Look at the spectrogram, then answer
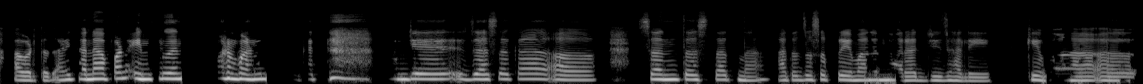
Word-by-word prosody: आवडतात. 190 -2 -2
आणि 210 +2 +2
त्यांना 240 +1 +6
आपण 275 +3 +1
इन्फ्लुअन्स 255 +1 +5 0.4
म्हणून 250 -2 +7 1.3
म्हणजे 245 0 +1
जसं 240 +1 0
का 245 0 -3 0.6
अ, - - -9 0.6
संत 230 -1 +3
असतात 220 0 -3
ना, 185 -3 -2 0.3
आता 195 +1 -5
जसं 210 +1 -3
प्रेमानंद 200 -1 +1
महाराजजी 185 -1 -4
झाले 175 -3 -4 0.5
किंवा 185 -2 -3 0.3
अ, 180 -1 -3
220 Hz, 105 wpm, -26 LUFS, 190-245 Hz, 1.3 s, म्हणून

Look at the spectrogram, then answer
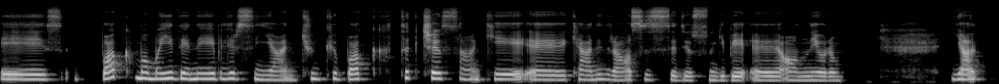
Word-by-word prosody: eee, 230 -1 +3
s 230 +3 -8 0.4
bakmamayı 280 -4 +3
deneyebilirsin, 260 0 +2
yani. 205 - -2
Çünkü 250 0 -4
baktıkça 255 +3 +1
sanki, 240 -3 -4
eee, 215 -3 +1
kendini 225 0 -3
rahatsız 205 +2 -1
hissediyorsun 195 -3 -3
gibi, 195 0 -1 0.2
iii, 190 -1 +1
anlıyorum. 190 -1 -1 1.1
Ya, 115 - +5
ııı, 120 0 -2
230 Hz, 100 wpm, -23 LUFS, 200-255 Hz, 1.1 s, Ya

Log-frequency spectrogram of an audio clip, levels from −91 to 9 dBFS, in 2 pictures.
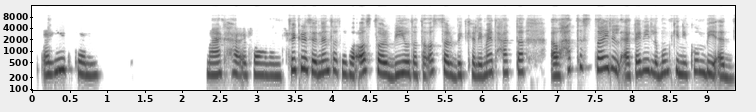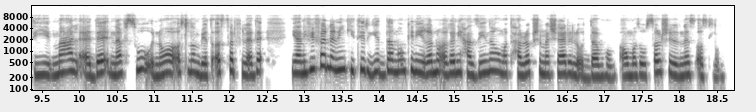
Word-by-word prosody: أكيد 285 +6 +3
طبعًا. 240 -2 -1 1.4
معاك 250 +1 0
حق 260 -3 -2
فعلًا، 230 -2 -1
فكرة 320 -3 +4
إن 260 +1 +2
أنت 300 +2 +1
تتأثّر 265 +1 +3
بيه 245 +4 +1
وتتأثّر 260 +2 -1
بالكلمات 240 +3 -2
حتّى، 275 +1 -2 0.4
أو 230 - +5
حتّى 330 - -5
ستايل 360 -1 +2
الأغاني 275 -1 +1
اللي 275 -4 0
ممكن 275 +2 -1
يكون 270 +3 -2
بيأديه، 235 -1 -1
مع 275 +4 +1
الأداء 270 -1 +2
نفْسه 265 +7 0
إن 230 -1 0
هو 265 +2 +2
أصلًا 285 -1 -1
بيتأثّر 280 +6 0
في 280 - -14
الأداء، 245 +4 0 0.4
يعني 265 0 +3
في 335 +4 +3
فنانين 345 -4 +3
كتير 320 0 0
جدًا 285 +1 0
ممكن 300 +1 +1
يغنوا 270 +1 +2
أغاني 265 +3 +2
حزينة، 260 +4 -1
وما 260 -2 -2
تحركش 255 +2 -3
مشاعر 255 0 0
اللي 250 -2 0
قدّامهم، 215 0 -2
أو 225 - -1
ما 230 0 -1
توصلش 270 +5 -2
للناس 240 0 -1
أصلًا. 215 0 -7
265 Hz, 155 wpm, -23 LUFS, 240-290 Hz, 1.4 s, أو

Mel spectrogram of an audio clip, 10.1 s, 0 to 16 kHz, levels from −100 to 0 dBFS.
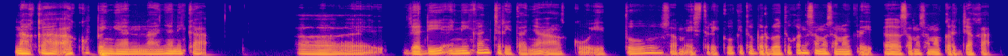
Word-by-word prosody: Nah 115 -2 +6
Kak, 115 0 +2
aku 115 +5 +1
pengen 110 -3 +3
nanya 105 +3 +2
nih 110 +2 +2
Kak. - - -2 0.9
Eee, 100 0 -1 0.2
jadi 115 +3 +2
ini 120 +2 +3
kan 145 +2 +2
ceritanya 105 -4 -2
aku 95 -1 -6
itu, 115 +8 -2
sama 110 -7 -4
istriku 95 +3 -5
kita 120 0 -3
berdua 100 -3 +2
itu 120 +5 -3
kan 135 +2 +2
sama-sama 105 -4 +2
kri 90 -1 -5
e 100 -1 +3
sama-sama 100 +1 0
kerja 95 -1 -2
Kak. 90 - -6
105 Hz, 155 wpm, -26 LUFS, 100-115 Hz, 0.9 s, Nah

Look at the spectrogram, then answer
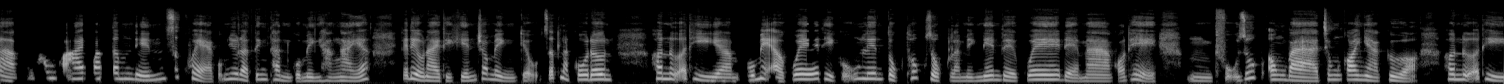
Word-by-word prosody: là - - +2
cũng - - -20
không 290 - -7
có - - +2
ai 260 +1 +4
quan 265 0 +1
tâm 260 -1 -2
đến 220 +4 0
sức 350 +5 +1
khỏe 225 - 0
cũng 230 - -10
như 250 0 -1
là 210 -4 +2
tinh 230 +5 -6
thần 215 -8 -4
của 155 - -4
mình 165 0 -3
hằng 170 0 -5
ngày 170 -2 -1
á, 220 - +1 0.3
cái - - -2
điều 230 -7 +4
này 170 -2 +3
thì 165 0 -5
khiến 175 +2 -2
cho 255 +4 +1
mình, 185 -10 -2
kiểu, - - -4
rất - - -1
là 305 - 0
cô 225 0 +2
đơn. 230 0 +5 0.4
Hơn 270 -1 +2
nữa 255 - +1
thì, 190 -9 -1
à, 165 -1 +1
bố 205 - -1
mẹ 265 +4 +3
ở - - +2
quê 235 +1 +3
á 240 +1 +5
thì 225 -6 -1
cũng 260 - -7
liên 260 -2 +1
tục 225 -7 -1
thúc 300 +1 -4
giục 180 - +2
là 165 -1 -4
mình 165 0 -5
nên 205 +2 +1
về 185 -5 0
quê 225 +4 +3
để 170 -7 -1
mà 150 -1 +1
có - - -3
thể, 230 -1 0 0.3
ừm, 165 -2 -7
phụ - - -4
giúp 295 +3 +2
ông 220 0 +1
bà 175 -5 +6
trông 220 +7 -2
coi 220 -1 +4
nhà 195 -5 +1
cửa, 170 -7 0 0.3
hơn 240 -1 +1
nữa 225 - +1
thì 200 -9 -1
215 Hz, 270 wpm, -25 LUFS, 170-240 Hz, 0.4 s, bà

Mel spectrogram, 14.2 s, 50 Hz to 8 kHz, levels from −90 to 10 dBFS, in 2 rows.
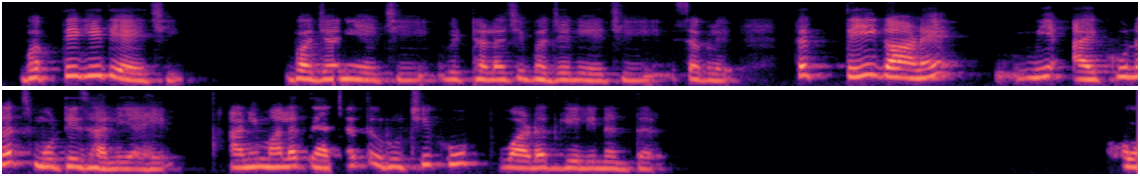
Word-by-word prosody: भक्तिगीत 315 +6 +1
यायची. 195 - 0 0.7
भजन 230 0 +4
यायची, 200 0 -7
विठ्ठलाची 215 +1 -1
भजन 205 -1 -1
यायची, 190 - -7
सगळे. 195 -4 -3 0.4
तर 325 - +9 0.2
ती 315 +4 +4
गाणे 275 +1 +8 0.4
मी 295 -2 -3 0.2
ऐकूनच 295 +11 +3
मोठी 240 -1 +1
झाली 185 -3 0
आहे 175 0 -6 0.4
आणि 220 +2 +2
मला 230 +1 +3
त्याच्यात 225 +7 -2
रुची 235 +5 -2
खूप 330 +1 -3 0.2
वाढत 205 -1 +3
गेली 200 -1 -3
नंतर. 185 -1 -5 2.9
हो. 240 -2 +1
220 Hz, 105 wpm, -22 LUFS, 200-270 Hz, 2.9 s, तर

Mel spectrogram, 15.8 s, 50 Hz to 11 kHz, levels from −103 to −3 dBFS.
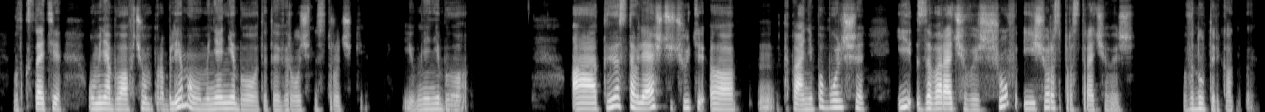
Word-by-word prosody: Вот, 140 +1 -12
кстати, 160 -2 +1 0.3
у 160 - -3
меня 160 0 +4
была 150 0 +2
в 150 - -13
чём 160 -3 -3
проблема: 160 - 0
у - - -3
меня 155 +3 +1
не 170 0 +3
было 140 -3 -4
вот 125 +1 -10
этой 135 +1 -7
оверлочной 135 +1 -8
строчки, 125 -1 -10 0.5
и - - -10
у - - -13
меня 150 +3 -3
не 160 +1 -1
было 135 -3 -8 1.3
А, 165 +1 +7
ты 205 +5 +2
оставляешь 205 -3 +4
чуть-чуть, 190 0 -4
э, - - -2
м, 150 - -1
ткани 150 +1 +1
побольше, 195 -2 -1 0.4
и 210 +4 +1
заворачиваешь 160 -3 +3
шов, 235 - -1
и 165 - -4
ещё 165 +4 0
раз 185 0 -2
прострачиваешь 140 - -7 0.6
внутрь, 155 -1 -4
как 130 0 -10
бы. - - -19
160 Hz, 150 wpm, -22 LUFS, 140-170 Hz, 1.3 s, А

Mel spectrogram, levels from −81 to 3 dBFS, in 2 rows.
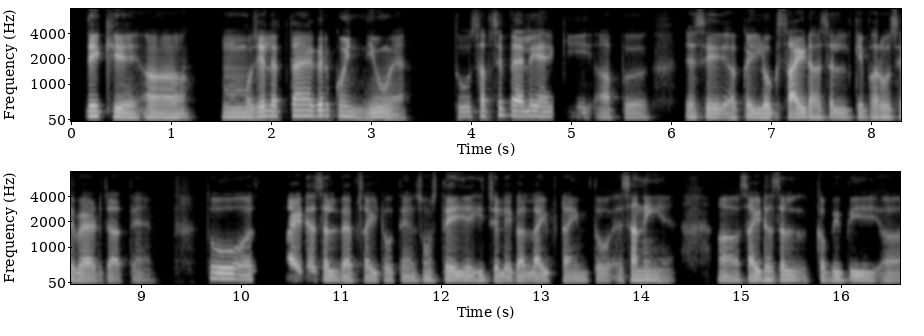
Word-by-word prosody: देखिए 125 -6 +6
अ, 110 0 +1 0.3
मुझे 120 +1 +3
लगता 140 +1 +2
है 150 0 +5
अगर 150 +1 +3
कोई 140 -1 +3
न्यू 115 +1 0
है, 90 -2 -4 0.5
तो 130 +1 -5
सबसे 145 +5 -2
पहले 140 -3 +4
है 130 -1 +2
कि 120 -1 -15 0.2
आप 105 0 -8 0.7
जैसे 115 +1 +1 0.3
कई 110 -1 +1
लोग 110 +1 +1
साइड 115 +1 +6
हसल 110 0 -1
के 110 - 0
भरोसे 110 +1 -1
बैठ 100 -1 +1
जाते 95 -1 -4
हैं। - - -13 0.5
तो 150 -2 +3 0.2
अ, - - 0 0.4
साइड 115 +2 +4
हसल 120 +1 +1
वेबसाइट 105 -1 -2
होते 105 0 -7
हैं 110 +1 -4
सोचते 110 +1 -1
हैं 110 - +4
यही 110 0 -1
चलेगा 105 -1 -2
लाइफटाइम 100 +1 -3
तो 105 0 -6
ऐसा 110 +3 +1
नहीं 115 -2 0
है। 95 0 -11 0.5
अ, 110 -1 -2
साइड 115 +1 +1
हसल 120 +1 0 0.2
कभी 110 0 -2
भी 110 - 0 0.2
अ, 100 - -9
110 Hz, 170 wpm, -24 LUFS, 105-120 Hz, 0.7 s, देखिए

